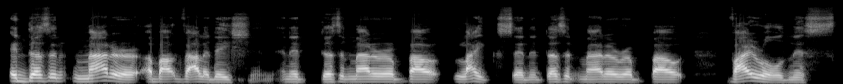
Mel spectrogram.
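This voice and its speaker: A man's voice: medium pitch, dry recording. A man, speaking unscripted on his own podcast in an earnest, rambling way full of restarts and urgent appeals. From Trinidad and Tobago. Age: 50s. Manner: earnest, rambling, many restarts, preacher-like urging. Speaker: podcast host. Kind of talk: unscripted solo podcast talk.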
